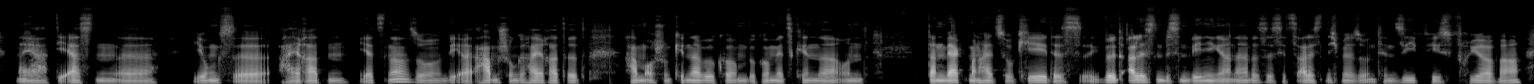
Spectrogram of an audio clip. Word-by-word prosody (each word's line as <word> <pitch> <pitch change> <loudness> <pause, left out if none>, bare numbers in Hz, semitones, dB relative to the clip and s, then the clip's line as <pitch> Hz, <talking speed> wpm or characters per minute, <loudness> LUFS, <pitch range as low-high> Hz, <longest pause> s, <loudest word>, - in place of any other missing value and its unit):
na 80 - -3
ja, 85 -1 -1
die - - -2
ersten, 85 -2 0
äh, 80 -1 -2 0.4
Jungs, 90 -1 -2
äh, 80 0 +2 0.2
heiraten 85 +1 0
jetzt, - - -2
ne, 120 - +2
so 85 -4 -4
die, 85 - -4
äh, - - +1
haben 90 +2 +3
schon 95 -3 -3
geheiratet, 85 -1 +1 0.4
haben 90 -1 +1
auch - - +1
schon 90 -1 -6
Kinder 95 -2 +2
bekommen, 90 -1 -1
bekommen 90 +3 -3
jetzt 85 - -2
Kinder 85 -1 -2
und 80 -1 -6 0.6
dann 90 +1 +5
merkt 90 +1 +7
man 90 0 +2
halt 85 -1 +1
so, - - -3
okay, 90 +2 +2
das - - -2
wird 105 +1 +3
alles 100 +1 +6
'n - - +1
bisschen 90 -1 -3
weniger, 85 -2 +1
ne? 90 +2 -1
Das 90 -2 -5
ist - - -6
jetzt - - -11
alles 90 0 0
nicht 90 +3 -5
mehr 90 -1 -2
so - - -4
intensiv, 90 +2 -5
wie's 85 -1 -3
früher 90 -4 -1
war. 90 +5 +1
90 Hz, 190 wpm, -27 LUFS, 85-90 Hz, 0.6 s, merkt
